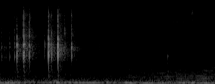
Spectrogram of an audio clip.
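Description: A quick run of light clicks, about five in under a second, from a pair of plastic Chanel sunglasses being handled and slipped on.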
